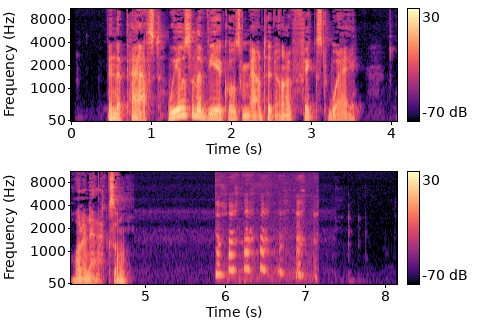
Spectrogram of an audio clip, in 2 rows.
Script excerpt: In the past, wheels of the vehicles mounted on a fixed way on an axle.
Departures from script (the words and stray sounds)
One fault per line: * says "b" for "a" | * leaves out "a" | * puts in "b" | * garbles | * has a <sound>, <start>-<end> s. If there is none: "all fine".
* has a laugh, 5.9-7.2 s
